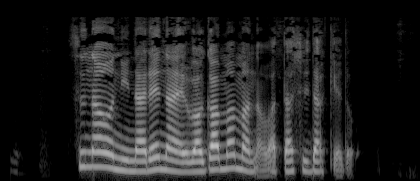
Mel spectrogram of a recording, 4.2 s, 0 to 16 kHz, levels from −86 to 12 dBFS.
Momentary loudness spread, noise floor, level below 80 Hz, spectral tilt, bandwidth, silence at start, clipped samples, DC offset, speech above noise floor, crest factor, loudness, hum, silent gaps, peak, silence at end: 13 LU; -74 dBFS; -80 dBFS; -3.5 dB/octave; 11.5 kHz; 0.75 s; under 0.1%; under 0.1%; 50 dB; 18 dB; -24 LUFS; none; none; -8 dBFS; 0.7 s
